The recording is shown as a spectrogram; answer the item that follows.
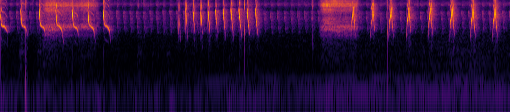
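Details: Bar-winged prinia singing to provoke other birds into song: rapid series of sharp, high descending chirps in bursts, alternating with buzzy harsh rattles, loud and close.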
